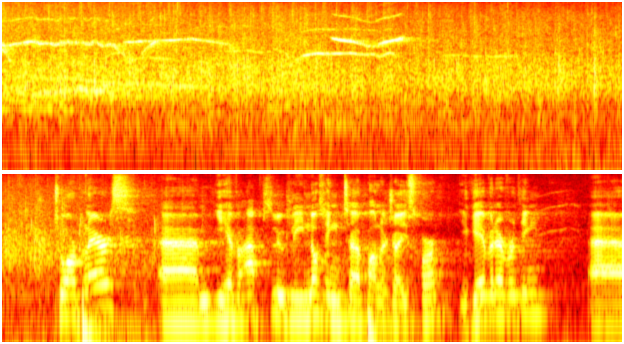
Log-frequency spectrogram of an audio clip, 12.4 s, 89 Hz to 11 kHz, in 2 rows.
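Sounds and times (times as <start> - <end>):
sharp whistles from a crowd: 0.0 - 5.4
large crowd applauding: 0.0 - 8.4
speech: 6.8 - 12.3.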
